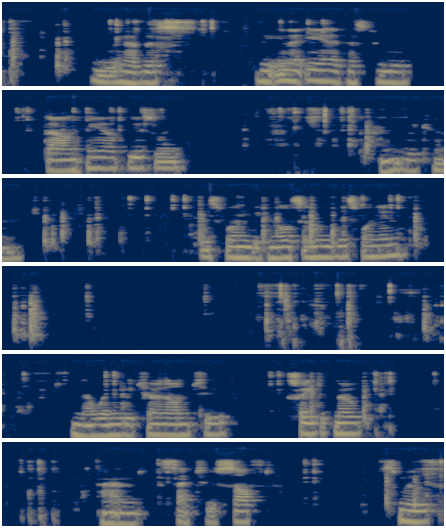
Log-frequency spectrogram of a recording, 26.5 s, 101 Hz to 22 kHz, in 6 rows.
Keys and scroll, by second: 1.5-2.3 typing, 5.8 typing, 16.0 Tab, 16.6 typing, 21.4 Tab, 22.2 typing, 23.7 typing.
